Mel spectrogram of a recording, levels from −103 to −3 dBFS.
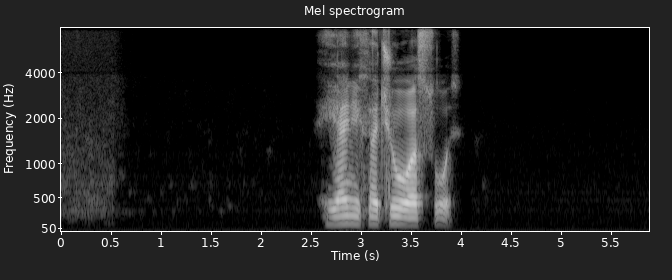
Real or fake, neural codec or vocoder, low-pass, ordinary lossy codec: real; none; none; none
